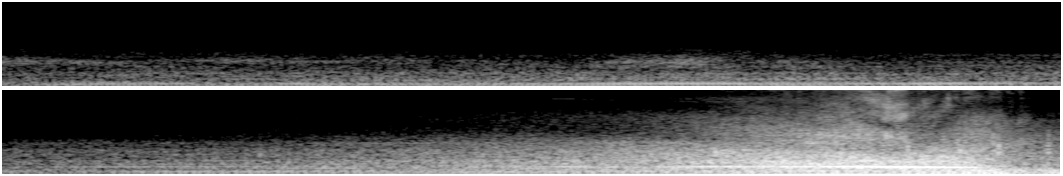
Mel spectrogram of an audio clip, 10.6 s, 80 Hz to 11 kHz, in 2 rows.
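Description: Ram pickup's 6.7 L Cummins turbo-diesel inline-six with a fully deleted exhaust, driving up from behind and passing close by. A steady low drone grows louder over several seconds, peaks as the truck goes past near the end, then starts to fall away.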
